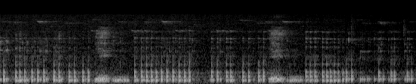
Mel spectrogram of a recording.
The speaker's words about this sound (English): I love the sound of grunting koalas.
